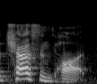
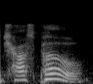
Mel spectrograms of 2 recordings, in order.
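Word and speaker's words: chassepot: I first read it I call it the chassen pot that's the American um but it's actually pronounced the Chas po CH Po and um what was neat is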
